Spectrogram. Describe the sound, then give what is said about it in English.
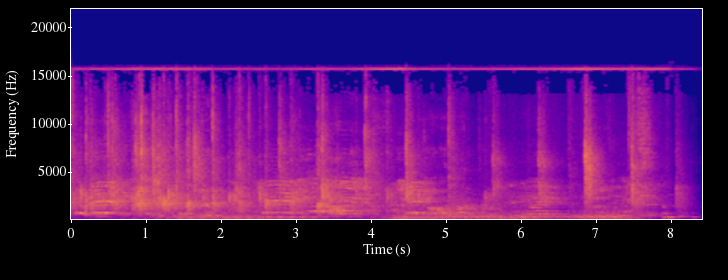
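An audience claps their hands in a steady, loud rhythm, giving God a hand clap at a worship service, sharp claps ringing over sustained singing voices and held musical tones that continue throughout. “Give God a hand clap.”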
